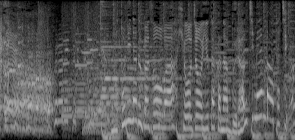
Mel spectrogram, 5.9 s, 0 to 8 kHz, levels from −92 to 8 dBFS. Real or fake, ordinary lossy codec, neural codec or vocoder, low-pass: real; none; none; none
